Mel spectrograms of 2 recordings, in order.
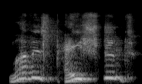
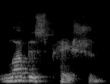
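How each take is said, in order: First: It is read forcefully, with a raised, scolding voice. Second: It is read softly and sweetly, like a poem. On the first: It is a rebuke to people doing it wrong. The speaker calls it right. "This is a locker room. This is a coach saying" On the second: It is a sweet wedding sentiment. The speaker calls it wrong. "rather than reading it like this"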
